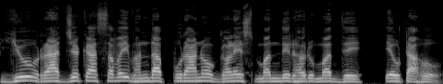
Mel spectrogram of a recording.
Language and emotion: Nepali, neutral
